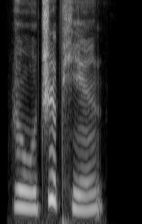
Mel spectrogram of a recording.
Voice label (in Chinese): "乳制品", Chinese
